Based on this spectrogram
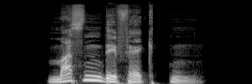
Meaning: dative plural of Massendefekt
- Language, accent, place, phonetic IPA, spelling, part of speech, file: German, Germany, Berlin, [ˈmasn̩deˌfɛktn̩], Massendefekten, noun, De-Massendefekten.ogg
